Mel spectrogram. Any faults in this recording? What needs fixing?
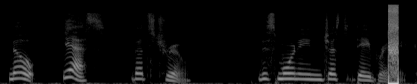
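From 3.89 to 3.98 s the speech is cut by a hard-edged burst of loud rasping static, offset to one side: file tags played as audio. A text tag block was decoded as samples. Prevention: have the reader skip tag blocks by their declared size before decoding audio.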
